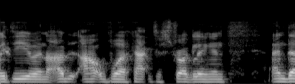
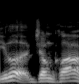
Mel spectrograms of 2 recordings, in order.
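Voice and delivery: put-on, proper-sounding Northern English accent. Retelling what a photographer said to him, imitating a Northern English accent. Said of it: "she's proper Northern".

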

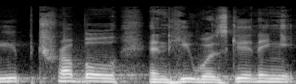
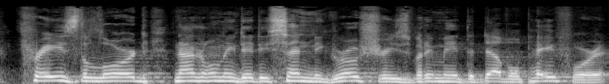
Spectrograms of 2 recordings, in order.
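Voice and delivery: normal talking voice

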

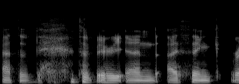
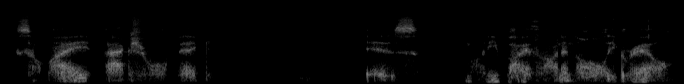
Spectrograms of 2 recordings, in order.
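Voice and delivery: very quiet, very slow, drawn-out hushed whisper. Revealing your real pick, which others won't see until the edit: whispering. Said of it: "Don't know why I'm whispering".

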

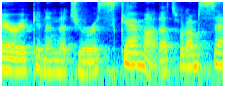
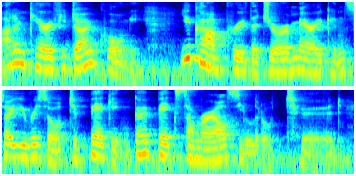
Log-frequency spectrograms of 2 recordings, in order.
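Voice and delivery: ordinary delivery

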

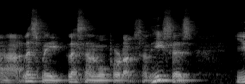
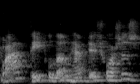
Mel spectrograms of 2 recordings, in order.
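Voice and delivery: very high, bad fake American accent; 11 semitones higher than usual. Imagining americans reacting, in a terrible american accent. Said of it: "that was a terrible accent".

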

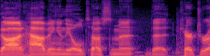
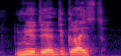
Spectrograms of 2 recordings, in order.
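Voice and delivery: fake, mock European accent; 8 semitones higher, 6 dB louder than usual. A caller trolling the host introduces himself; fake European accent. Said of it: "Do you like my European accent?".

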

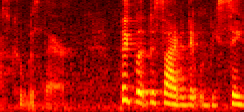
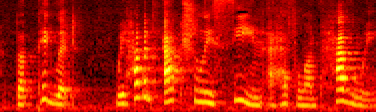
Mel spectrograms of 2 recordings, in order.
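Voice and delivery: ordinary delivery, nothing marked

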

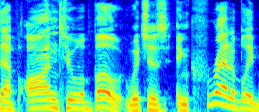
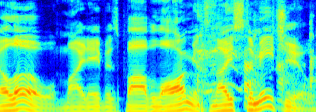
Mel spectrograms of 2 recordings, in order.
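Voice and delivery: put-on radio announcer voice; 5 semitones lower than usual. Imitating how he greeted people in the grocery store, Bob Long radio voice. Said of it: "he would always talk like this and use his radio voice".

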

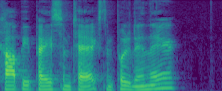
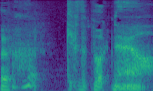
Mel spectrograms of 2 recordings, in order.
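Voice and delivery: hushed, breathy, very quiet whisper, barely voiced; 10 dB quieter than usual. Voicing the thing that shows up to take back library books: Batman voice. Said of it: "It's a Batman voice".

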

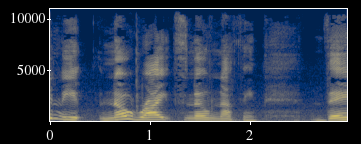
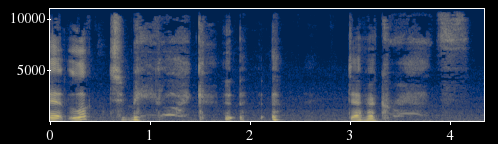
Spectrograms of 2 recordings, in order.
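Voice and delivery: breaking into laughter mid-sentence, laughing through. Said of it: "I'm laughing about it".

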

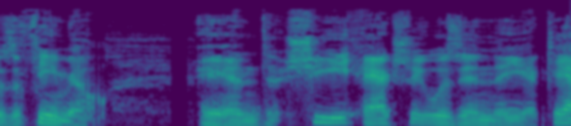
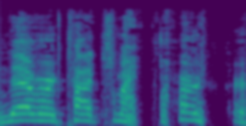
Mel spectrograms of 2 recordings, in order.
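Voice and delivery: mock yell, much higher and faster; 11 semitones higher, 4 dB louder than usual. Retelling how a partner yelled at a man, imitating someone yelling. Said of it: "She's yelling at him".

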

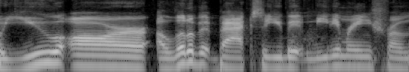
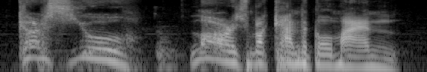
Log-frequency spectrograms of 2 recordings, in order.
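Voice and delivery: put-on crazy, high, over-the-top French accent; 6 semitones higher than usual. Narrating a game, the speaker voices a character attacking the players: crazy French accent. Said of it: "Crazy French accent".

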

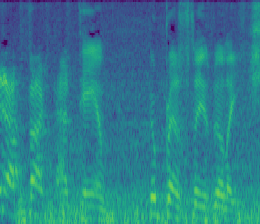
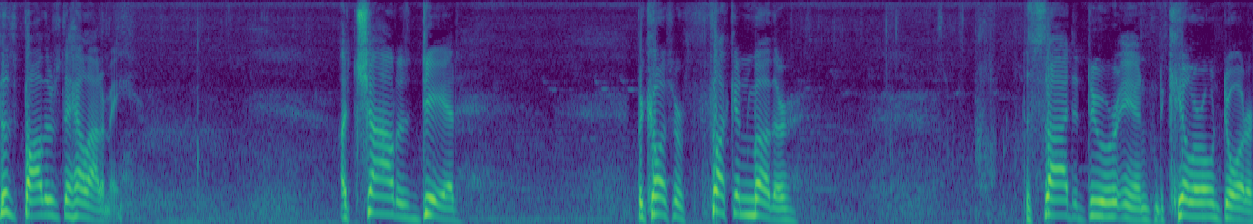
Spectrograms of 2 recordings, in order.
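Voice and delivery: openly troubled, upset, bothered tone. Speaking to viewers at the place where Caylee Anthony was found, upset. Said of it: "I'm a little upset right now".

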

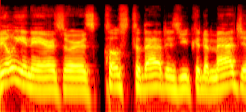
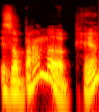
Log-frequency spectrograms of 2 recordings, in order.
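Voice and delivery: secretive, hushed half-whisper, very soft; 3 semitones lower, 6 dB quieter than usual. Retelling a question a student half-whispered: imitating a student half-whispering. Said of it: "comes to me and he whispers".

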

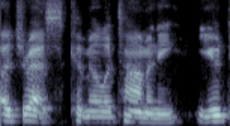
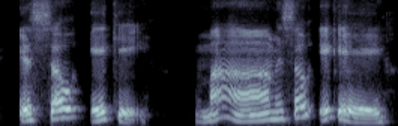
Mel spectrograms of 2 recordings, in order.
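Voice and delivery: put-on teenage girl voice, "mom" drawn out; 4 dB quieter than usual. Asking the audience's leave first, the speaker talks in a teenage girl voice. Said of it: "if you don't mind me talking like a teenage girl".

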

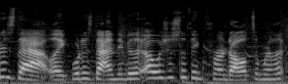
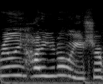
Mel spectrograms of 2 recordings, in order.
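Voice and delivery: mock-sarcastic, much higher; 8 semitones higher than usual. Acting out his reply after you said you weren't watching it: mimicking him kind of sarcastic. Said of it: "he was like kind of sarcastic about it".

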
